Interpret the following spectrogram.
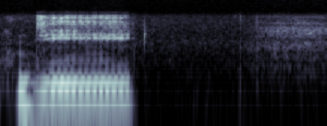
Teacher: Jim, ya, kasra combination will give you two harakat mad. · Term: natural mud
